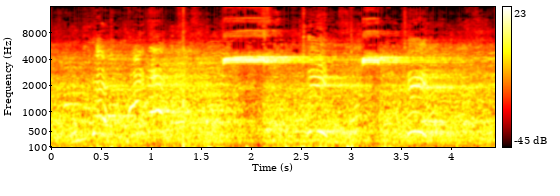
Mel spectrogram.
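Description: Spectators chattering in a large, echoing sports hall during a wushu bout, with dull thumps of blows and footfalls on the mat. Two short, steady high whistle blasts come about two and three seconds in.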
